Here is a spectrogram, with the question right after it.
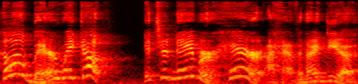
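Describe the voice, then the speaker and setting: Pitched extremely high, this put-on character voice goes along at a moderate pace. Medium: read story. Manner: persuasive.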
